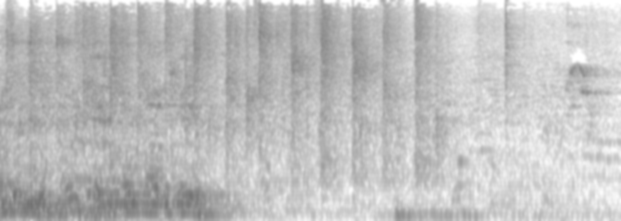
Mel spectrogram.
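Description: A drum kit plays a beat.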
